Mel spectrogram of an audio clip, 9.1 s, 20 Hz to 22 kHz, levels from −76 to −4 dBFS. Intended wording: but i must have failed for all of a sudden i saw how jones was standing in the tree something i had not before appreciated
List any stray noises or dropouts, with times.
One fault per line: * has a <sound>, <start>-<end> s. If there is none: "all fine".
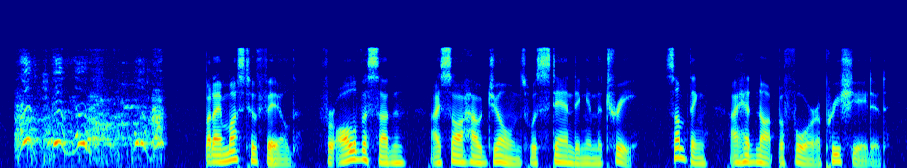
* has a bark, 0.1-1.7 s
